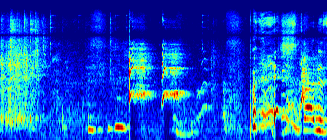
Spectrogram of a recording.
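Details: Poot, a female pug, plays fiercely at attacking another dog to show she is the boss; bursts of high, sliding whines and sharp yelping barks rise and fall, over background music and people talking.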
